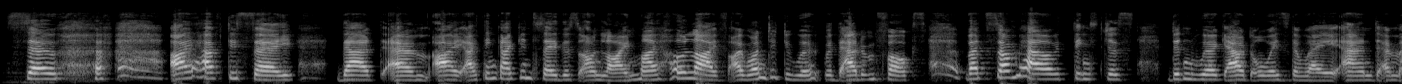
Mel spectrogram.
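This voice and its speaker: A woman's voice: on the high side, slow pace, bright, forceful tone. A middle-aged woman from South Africa with a South African accent, a guest on a podcast, explaining her career in a friendly way with many fillers. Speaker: guest, allergy dietitian and professor. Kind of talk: podcast interview.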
